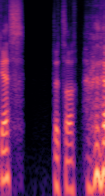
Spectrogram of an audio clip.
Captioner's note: laughter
